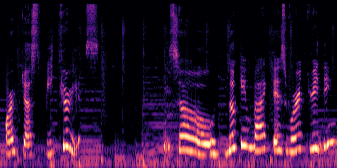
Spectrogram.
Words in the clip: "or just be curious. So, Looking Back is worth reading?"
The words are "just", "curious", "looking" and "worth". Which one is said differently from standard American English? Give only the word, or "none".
worth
